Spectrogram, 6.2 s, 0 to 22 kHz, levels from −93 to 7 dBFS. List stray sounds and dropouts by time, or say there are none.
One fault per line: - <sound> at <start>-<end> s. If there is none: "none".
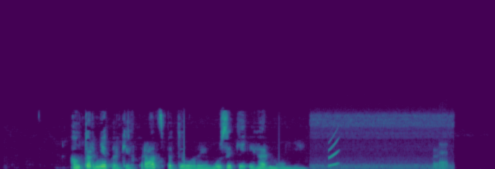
- chirp at 4.1-4.3 s
- laugh at 5.4-5.6 s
